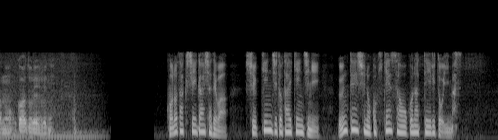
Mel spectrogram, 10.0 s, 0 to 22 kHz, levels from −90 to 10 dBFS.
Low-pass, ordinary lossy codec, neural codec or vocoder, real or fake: 5.4 kHz; MP3, 48 kbps; none; real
